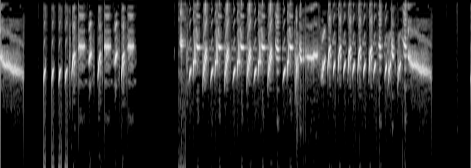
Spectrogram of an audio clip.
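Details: European goldfinch singing, a recording for teaching young birds: rapid liquid twitters and high tinkling notes in long fast runs, a brief pause, then a sustained chattering phrase ending in a falling whistle.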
